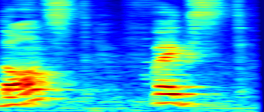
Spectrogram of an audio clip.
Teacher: we can pronounce D or ED at the end of our verbs as T.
